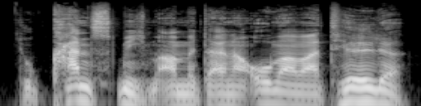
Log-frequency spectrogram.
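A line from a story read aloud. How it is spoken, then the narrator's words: Snapping rudely. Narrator (German): schnauzte Robert daher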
